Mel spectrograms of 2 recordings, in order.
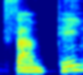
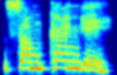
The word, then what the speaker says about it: Samkange: There's a hand up, Sam King or Sam Kenny or whatever. There's a hand up. Yeah, that is Grace, I believe. Yes, that's Grace. Yeah. It's Okay. pronounced Samkange. Oh, Sam Kange, okay.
